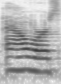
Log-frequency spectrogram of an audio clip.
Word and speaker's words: hour: There are 12 hours on a clock. Hour. Hour starts with a H, although you don't hear it. It's like hour, but you don't hear the H.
